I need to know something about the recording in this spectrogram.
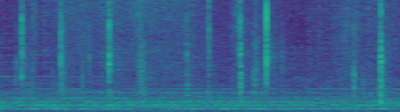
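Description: A sustained film-score drone of several held tones, with scattered sharp clicks over it.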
